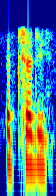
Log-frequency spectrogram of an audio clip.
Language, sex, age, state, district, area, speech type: Punjabi, female, 18-30, Punjab, Shaheed Bhagat Singh Nagar, rural, conversation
